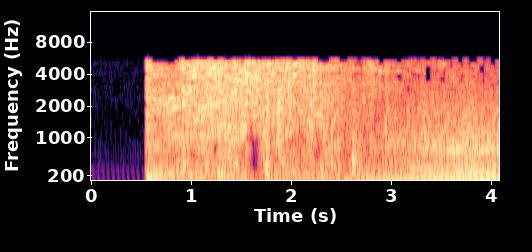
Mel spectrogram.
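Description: Window glass smashes in a home break-in: a sudden, loud crash bursts in after a moment of silence, then a dense spray of shattering and splintering continues before settling into a lower, rumbling tail.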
